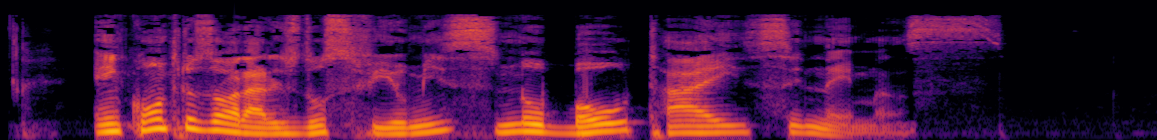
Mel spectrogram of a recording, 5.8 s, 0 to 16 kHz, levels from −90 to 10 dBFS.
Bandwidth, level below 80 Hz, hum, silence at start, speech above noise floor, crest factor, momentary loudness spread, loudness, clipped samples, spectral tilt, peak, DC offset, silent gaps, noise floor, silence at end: 11.5 kHz; -48 dBFS; none; 0.45 s; 61 dB; 18 dB; 20 LU; -16 LUFS; under 0.1%; -6 dB/octave; 0 dBFS; under 0.1%; none; -77 dBFS; 0.9 s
